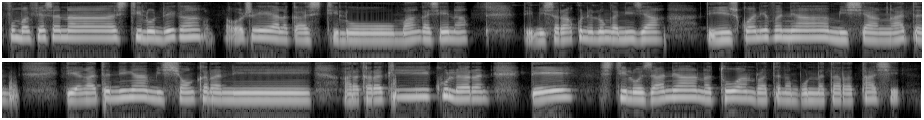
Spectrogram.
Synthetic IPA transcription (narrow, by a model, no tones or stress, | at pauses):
fumbəfijasanəsi̥t̪iluɳɖ͡ʐekʲaṵɦa̰ʈ͡ʂealakəsi̥t̪ilumaŋɡasenad̪̥ḛmisiɾakunaluŋɡanizad̪̥eizi̥kuanefanamisiaŋat̪ini̥d̪̥eaŋat̪iniɲamisioŋkiɾani | a̰ɾakaɾakʰikʰuløɾani̥d̪̥e | si̥t̪ilozananat̪oanurat̪anambuninat̪aɾat̪asḭ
